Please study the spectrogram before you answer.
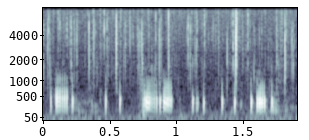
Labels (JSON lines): {"label": "biophony, stridulation", "recorder": "SoundTrap 600 or HydroMoth"}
